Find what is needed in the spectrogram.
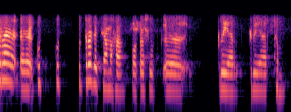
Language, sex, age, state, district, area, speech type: Sanskrit, female, 18-30, Kerala, Thrissur, urban, conversation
